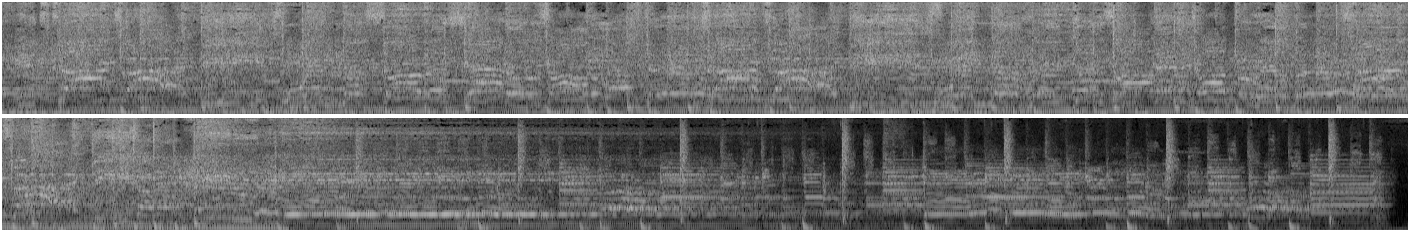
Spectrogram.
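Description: A loud heavy metal song with a dense, driving wall of distorted guitars and pounding drums, which drops after about sixteen seconds into a sparser, somewhat quieter passage.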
